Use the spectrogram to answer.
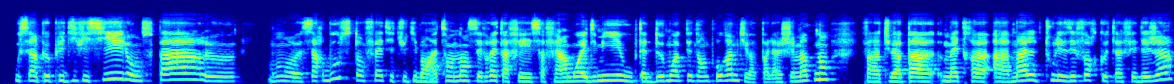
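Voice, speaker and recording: A woman races along at a very fast pace, her fairly high voice showing ordinary pitch variation. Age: 50s. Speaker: coaching client, executive assistant. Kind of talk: testimonial interview. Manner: hesitant, many fillers.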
